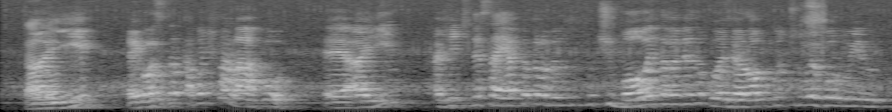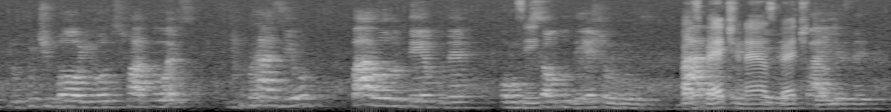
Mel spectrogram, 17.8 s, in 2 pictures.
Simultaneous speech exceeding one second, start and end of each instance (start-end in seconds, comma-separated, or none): 15.7-17.3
